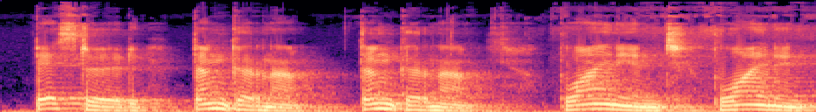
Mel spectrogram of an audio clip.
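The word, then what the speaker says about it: poignant: तंग करना तंग करना पोइनेंट पोइनेंट नीचे हमारे पास है पोइनेंट जी यहां पे साइलेंट है ठीक है इसका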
